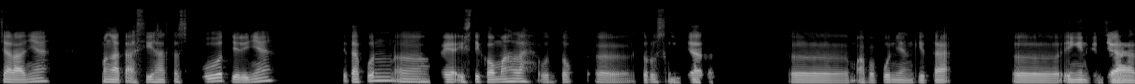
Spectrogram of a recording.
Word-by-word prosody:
caranya 125 +4 +3 0.6
mengatasi 110 -1 +2
hal 110 0 +1
tersebut. 135 +6 0
Jadinya, 130 +11 +1 0.7
kita - - +3
pun, 175 +6 0
eee, 125 -4 0 0.2
kayak 115 0 +3
istiqamah 120 +2 +1
lah 135 -2 +1
untuk, 110 +1 -4 0.2
eee, - - -2
terus 110 +2 -2
ngejar, 105 0 +1 0.9
eee, 100 -2 +1
apapun 105 +1 -1
yang 100 -2 -1
kita, 100 0 0 0.6
eee, 100 -1 +2
ingin 105 0 +3
kejar, 100 -1 +5
110 Hz, 115 wpm, -27 LUFS, 100-120 Hz, 0.9 s, kejar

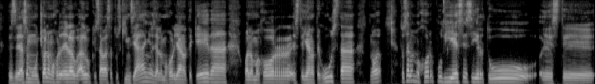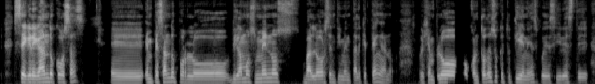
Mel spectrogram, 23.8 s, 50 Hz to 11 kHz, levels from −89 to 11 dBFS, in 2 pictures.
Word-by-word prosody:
desde 120 0 -1
hace 120 +5 +2
mucho, 135 +2 -2
a - - +2
lo 160 - -3
mejor 140 +1 -3
era 140 0 +4
algo 140 -1 0
algo 140 0 0
que - - -19
usabas 130 -1 -1
a - - -14
tus - - -13
15 125 -2 -4
años 160 +6 -3
y - - -5
a - - 0
lo 115 - -8
mejor 130 +5 -6
ya 130 -2 +2
no 120 -1 -5
te - - -11
queda, 140 -2 -1 0.3
o 120 - -1
a - - -3
lo 120 - -3
mejor, 130 +2 -3
este, 115 -1 -4
ya 120 0 +2
no 120 -1 -4
te - - -9
gusta, 145 -3 -1 0.3
¿no? 145 +4 -5 0.3
Entonces, 165 +4 -7
a - - +2
lo 195 - -4
mejor 180 0 -7
pudieses 155 -2 +1
ir 150 -1 -4
tú, 150 - -4
este, 110 -2 -4 0.3
segregando 140 +3 +10
cosas, 155 +5 +3 0.4
eh, 120 0 -3
empezando 140 +4 +1
por 135 -2 -5
lo, 120 -1 -2
digamos, 140 +2 -1
menos 150 - 0
valor 125 +2 0
sentimental 120 -4 -8
que - - -10
tenga, 140 -3 -6
¿no? - - -20 0.5
Por - - -15
ejemplo, 140 +3 +1 0.3
con 120 -1 -7
todo 140 - -2
eso 180 +1 -3
que - - -12
tú 130 +1 -20
tienes, 130 +1 -5
puedes 125 -2 -6
ir, 125 0 -9
este, 120 -2 -6
135 Hz, 165 wpm, -25 LUFS, 120-145 Hz, 0.5 s, segregando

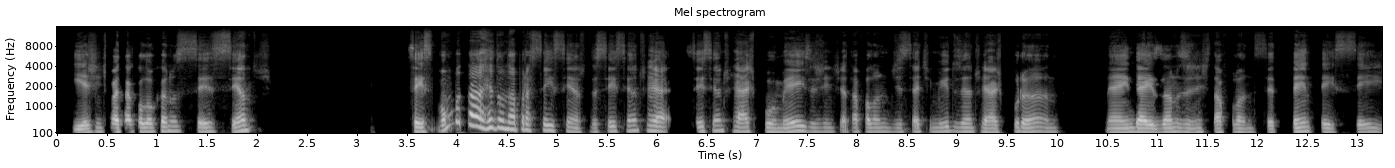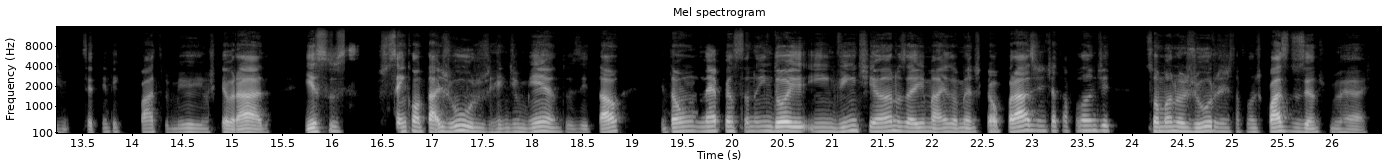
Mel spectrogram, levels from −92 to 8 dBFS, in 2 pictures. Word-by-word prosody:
E 110 - +2
a - - +4
gente 135 +1 -7
vai 135 - +7
estar 135 0 0
colocando 145 +3 +1
600 150 +5 -2 1.4
seis - - +3
vamos - - 0
botar 400 -7 +5
arredondar 265 -6 +5
para 200 -2 0
600, 150 -9 -4
600 160 +6 -5
rea 160 -3 +2 0.6
reais 145 -1 0
por 140 -2 -2
mês, 150 +4 +1
a - - -7
gente 135 0 -11
já - - -6
tá 140 - -5
falando 135 0 -4
de 130 0 -11
7.200 140 +2 -5
reais 125 -2 0
por 145 -1 -1
ano, 135 -1 -2 0.5
né, 125 0 0
em 130 - +1
10 125 -2 +5
anos 135 0 +1
a 130 - -2
gente 130 +1 -5
está 125 -1 -3
falando 125 0 -6
de 125 - -23
76, 130 -1 -5
setenta 135 +5 -13
e 140 - -17 0.2
quatro 125 -1 -8
mil 125 +2 -6
e 120 - -8
uns 120 - -15
quebrado. 115 0 +3 0.4
Isso, 140 +2 +2
s 145 -3 -11 0.2
sem 145 - -1
contar 150 -4 +3
juros, 145 -3 +1
rendimentos 130 0 -3
e 110 - -11
tal. 130 +8 +4 0.4
Então, 145 +6 +1
né, 155 +2 +2
pensando 155 -1 -3
em 160 0 -3
doi 155 0 +8
em 145 -1 -6
20 155 +4 -2
anos 155 +2 +2
aí 140 0 +3
mais 135 0 -1
ou 130 - 0
menos 135 0 -2
que - - -12
é - - +3
o - - 0
prazo, 165 +5 +5
a - - -6
gente 165 0 -8
já 165 - -3
tá 165 0 -13
falando 175 +2 -1
de, 175 0 -2 0.4
somando 155 0 +2
juros, 145 +2 +1
gente 135 -1 -8
tá 135 - -16
falando 135 -1 -9
de - - -30
quase 145 +3 +6
200.000 130 -3 -5
reais. 110 -2 -8
140 Hz, 190 wpm, -24 LUFS, 130-155 Hz, 1.4 s, doi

